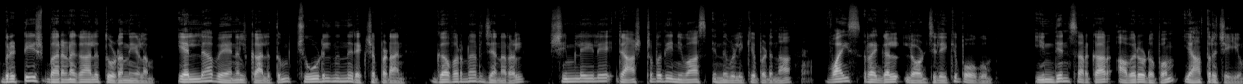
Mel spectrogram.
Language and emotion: Malayalam, neutral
